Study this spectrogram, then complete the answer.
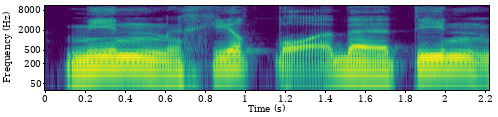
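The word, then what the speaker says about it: من خطبة: tidak didengungkan tidak digunahkan jadi pendek saja bacanya min khitbatin min khitbatin nah seperti itu Min Jangan dibaca Min nah jangan dipanjangkan seperti itu pendek saja nah kemudian khit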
